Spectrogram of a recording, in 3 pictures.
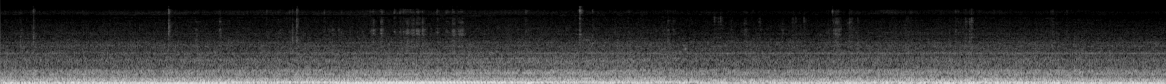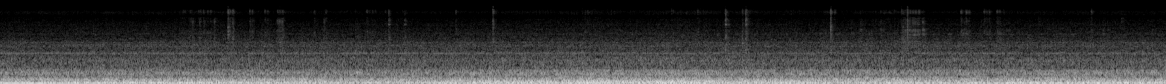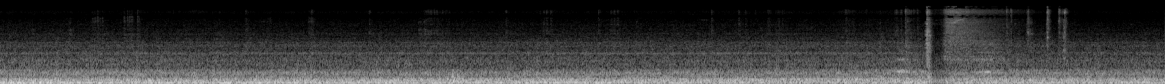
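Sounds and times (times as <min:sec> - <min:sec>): road noise: 0:00.0 - 0:34.9
truck diesel engine rumble: 0:00.0 - 0:34.9.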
